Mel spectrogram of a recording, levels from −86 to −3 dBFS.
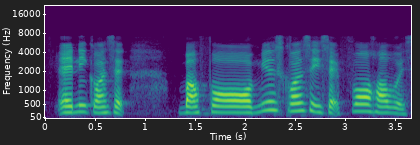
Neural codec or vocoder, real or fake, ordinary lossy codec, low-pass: none; real; Opus, 64 kbps; 7.2 kHz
